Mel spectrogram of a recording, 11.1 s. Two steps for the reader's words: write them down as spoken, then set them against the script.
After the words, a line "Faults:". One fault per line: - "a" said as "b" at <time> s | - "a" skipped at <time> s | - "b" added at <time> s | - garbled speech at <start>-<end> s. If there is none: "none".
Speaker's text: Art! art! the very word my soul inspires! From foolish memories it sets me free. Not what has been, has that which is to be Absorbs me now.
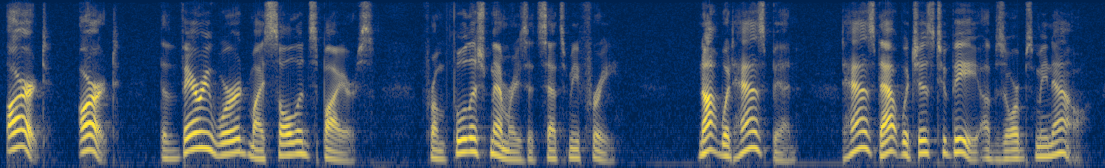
Art! art! the very word my soul inspires! From foolish memories it sets me free. Not what has been, has that which is to be Absorbs me now.
Faults:
none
